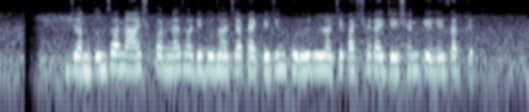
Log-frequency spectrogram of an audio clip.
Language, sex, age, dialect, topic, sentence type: Marathi, female, <18, Varhadi, agriculture, statement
